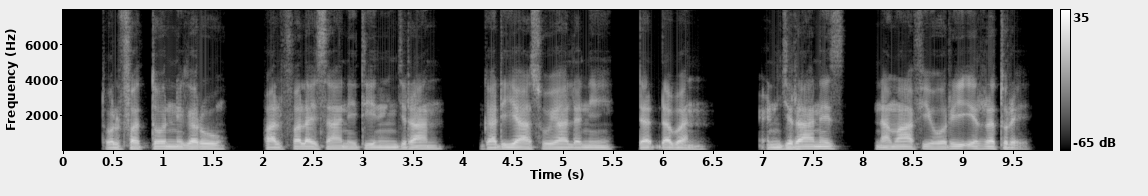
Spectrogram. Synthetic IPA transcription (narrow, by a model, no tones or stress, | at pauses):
t̪ɔlfɐt̪ːo̞ːnːɪɡɐɾuː | fɐlfɐlɐɪsaːniːt̪iːnhɪnd͡ʒɪɾaːŋ | ɡɐd̪ɪjaːsuːjaːlɐniː | d̪̥ɐᶑɐbɐn | ɪ̰nd͡ʒɪɾaːnɪs | nɐmaːfɪhɔɾiːɪrːɐt̪ʊɾɛ̰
